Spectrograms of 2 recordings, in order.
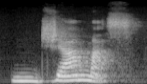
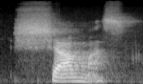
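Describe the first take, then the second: First: The double L sounds like a soft j. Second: The double L sounds like a strong sh. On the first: "it sounds more like a soft j" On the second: "it's more like a strong sh"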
